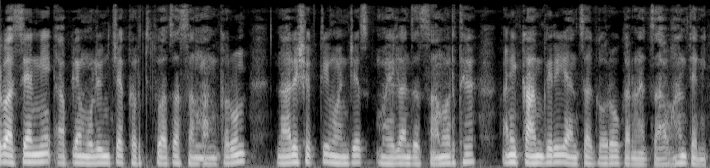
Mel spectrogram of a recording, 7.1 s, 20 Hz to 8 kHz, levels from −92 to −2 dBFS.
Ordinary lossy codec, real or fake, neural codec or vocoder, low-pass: none; fake; codec, 16 kHz, 4 kbps, FreqCodec, larger model; 7.2 kHz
